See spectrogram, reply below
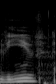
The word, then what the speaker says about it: Vive: Is that how you say it, Vive? – Absolutely.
